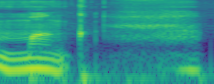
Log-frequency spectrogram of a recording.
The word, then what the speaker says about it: monk: क्या लिखा है MONK, इसको मॉन्क नहीं पढ़ेंगे, इसे बोलेंगे मंक, ठीक है। इसकी जो प्रोनाउंसिएशन होगी, जो इसका उच्चारण होगा वो होगा मंक, इट इज़ नॉट मॉन्क, इट इज़ मंक।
